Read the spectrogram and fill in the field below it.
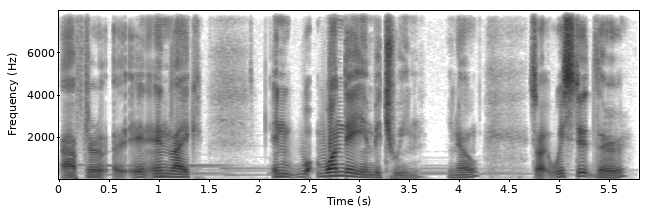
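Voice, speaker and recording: A young Turkish-accented man hosts a solo podcast in English, a language he speaks as a non-native, and his R and L sounds are imprecise. He rambles casually and hesitantly, searching for words and swearing mildly. His medium-pitched, darkish voice has lively intonation and a slightly slow pace, with faint music behind it.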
